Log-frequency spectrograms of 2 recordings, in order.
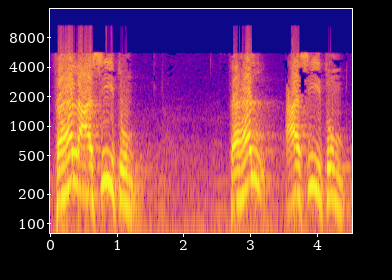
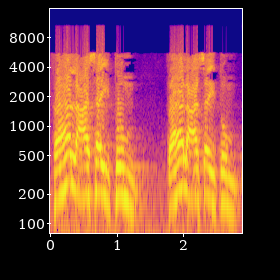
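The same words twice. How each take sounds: First: Slowly, "عسيتم" with a long ee, "asee-tum"; kasra on the seen. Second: Slowly, "عسيتم" with an ay diphthong, "asay-tum"; fatha on the seen. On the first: Teacher demonstrating one reader's variant, slow "عسيتم" with an ee vowel. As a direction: draw out "عسيتم" as "ʕa-SEE-tum". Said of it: "يقرأ ايه؟". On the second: Teacher demonstrating the other readers' way, slow "عسيتم" with an ay sound. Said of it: "والباقون يقرؤون ايه؟". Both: Shown as a demonstration.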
